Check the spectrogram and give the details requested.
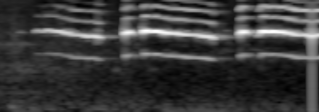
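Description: Killdeer giving shrill, high, slightly falling notes: a faint first note, then two loud drawn-out cries about half a second apart, like 'kill-deeer'.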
